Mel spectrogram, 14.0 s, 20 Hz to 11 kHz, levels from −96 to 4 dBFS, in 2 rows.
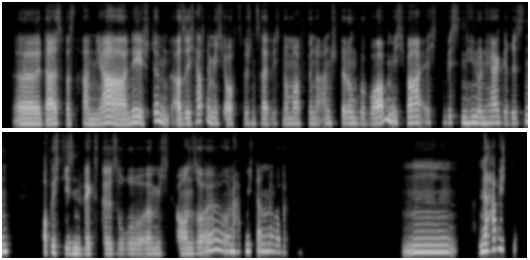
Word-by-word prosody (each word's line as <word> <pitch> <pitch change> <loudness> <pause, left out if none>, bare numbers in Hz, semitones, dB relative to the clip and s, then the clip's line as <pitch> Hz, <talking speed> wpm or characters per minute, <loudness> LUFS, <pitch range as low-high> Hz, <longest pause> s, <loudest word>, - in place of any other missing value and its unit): Äh, 140 0 +3
da 130 0 +5
ist 145 - -4
was 130 0 -6
dran. 135 -1 -4
Ja, 135 -4 +7
ne, 165 0 +3
stimmt. 210 +4 -2
Also, 135 +2 +2
ich 145 +6 -2
hatte 195 -1 0
mich 145 -3 -4
auch 130 - -1
zwischenzeitlich 140 0 -6
noch 135 - -5
mal 140 0 -3
für 140 0 -12
'ne 145 - -8
Anstellung 150 0 -4
beworben. 145 - +2
Ich 160 - -7
war 160 +2 +4
echt 170 +1 -13
'n 165 - -16
bisschen 170 -1 -6
hin 165 +1 0
und 155 - -1
hergerissen, 160 +3 -1 0.4
ob 175 - +1
ich 170 -1 +1
diesen 140 -2 -1
Wechsel 135 0 -2
so, 135 -1 -6
äh, 135 - -1
mich 140 -1 -7
trauen 140 +1 -1
soll, 220 - 0
und 195 -3 0
habe 190 - -13
mich 200 -1 +1
dann 200 +1 0
aber 185 -3 -3
daf 170 -1 -16 1.5
Hm. 180 0 +2 0.3
Na, 205 +5 +5
habe 255 0 +5
ich 255 - -7
150 Hz, 200 wpm, -26 LUFS, 140-175 Hz, 1.5 s, Ja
